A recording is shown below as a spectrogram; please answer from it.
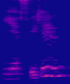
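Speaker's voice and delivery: plain reading voice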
